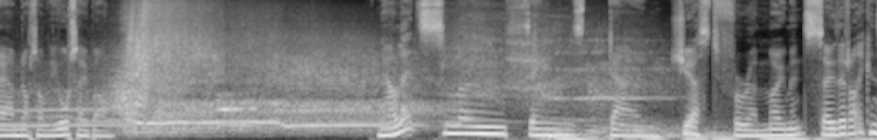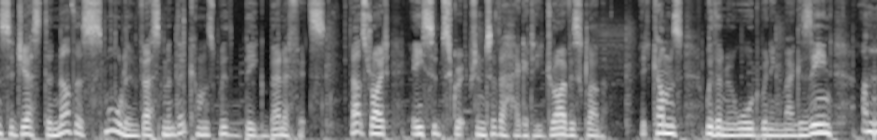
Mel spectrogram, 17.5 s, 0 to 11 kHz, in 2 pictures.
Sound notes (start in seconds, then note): 1.7 car revving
